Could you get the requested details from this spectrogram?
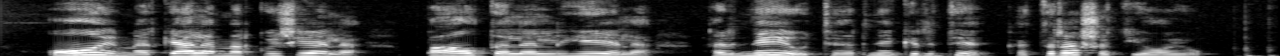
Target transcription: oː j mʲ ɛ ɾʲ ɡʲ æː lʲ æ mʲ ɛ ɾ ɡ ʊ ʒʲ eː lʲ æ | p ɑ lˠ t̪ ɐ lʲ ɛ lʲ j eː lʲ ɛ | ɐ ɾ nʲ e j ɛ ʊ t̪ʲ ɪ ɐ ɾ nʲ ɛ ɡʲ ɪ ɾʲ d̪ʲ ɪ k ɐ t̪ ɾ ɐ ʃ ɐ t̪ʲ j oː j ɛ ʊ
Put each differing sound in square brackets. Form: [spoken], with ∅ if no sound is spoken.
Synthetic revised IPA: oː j mʲ ɛ ɾʲ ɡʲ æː lʲ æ mʲ ɛ ɾ ɡ ʊ ʒʲ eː lʲ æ | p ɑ lˠ t̪ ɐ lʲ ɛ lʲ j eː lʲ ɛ | ɐ ɾ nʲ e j ɛ ʊ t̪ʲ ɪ ɐ ɾ nʲ ɛ ɡʲ ɪ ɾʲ d̪ʲ ɪ k ɐ t̪ ɾ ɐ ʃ ɐ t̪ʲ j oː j ɛ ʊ

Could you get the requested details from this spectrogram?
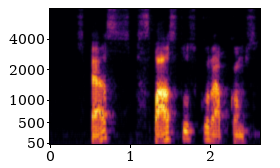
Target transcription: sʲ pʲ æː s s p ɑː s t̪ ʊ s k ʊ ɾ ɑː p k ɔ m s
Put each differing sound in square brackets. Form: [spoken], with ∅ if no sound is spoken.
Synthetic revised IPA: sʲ pʲ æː s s p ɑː s t̪ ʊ s k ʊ ɾ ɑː p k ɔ m s

